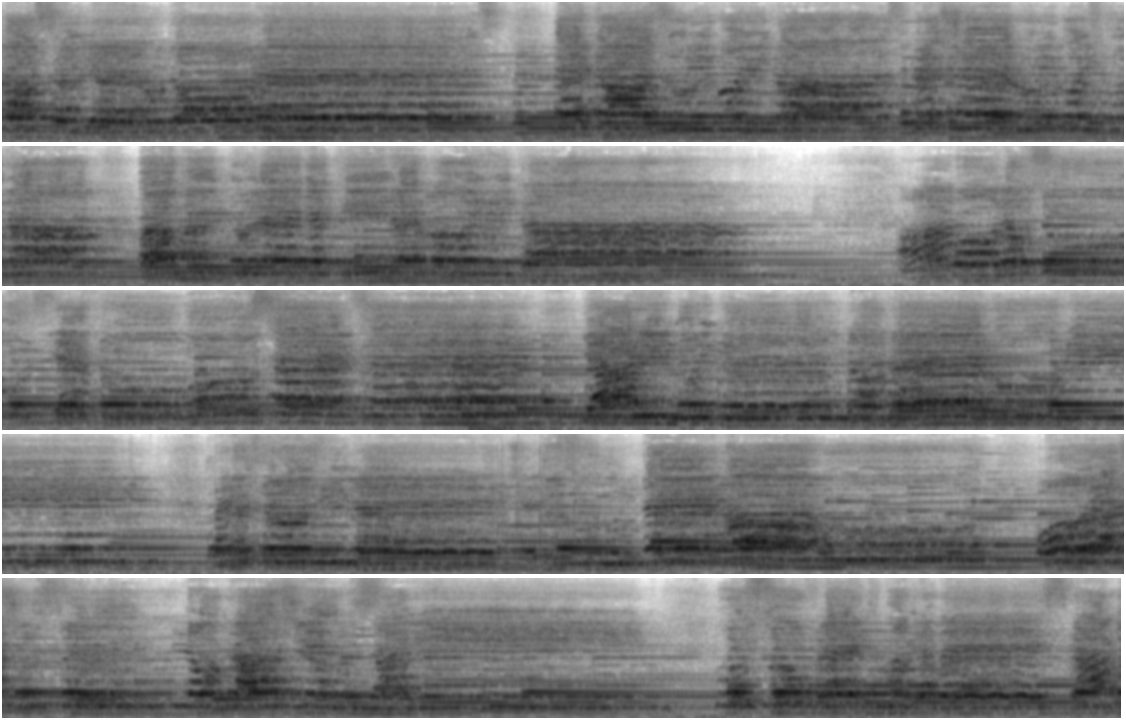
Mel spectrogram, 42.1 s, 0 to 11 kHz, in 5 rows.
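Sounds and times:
mixed choir singing a hymn: 0.0s - 42.0s.

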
